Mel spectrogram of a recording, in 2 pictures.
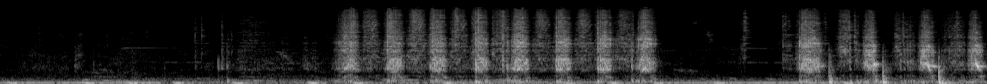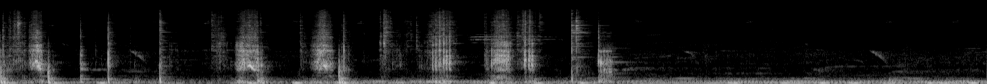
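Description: Hacksaw blade cutting into a thin stainless steel rod, notching the barb of a homemade fishing hook. The sawing comes in quick back-and-forth runs of strokes, starting a few seconds in and again about eight seconds in, then slower single strokes that stop about sixteen seconds in.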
